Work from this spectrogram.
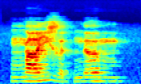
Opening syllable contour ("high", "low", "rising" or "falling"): rising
